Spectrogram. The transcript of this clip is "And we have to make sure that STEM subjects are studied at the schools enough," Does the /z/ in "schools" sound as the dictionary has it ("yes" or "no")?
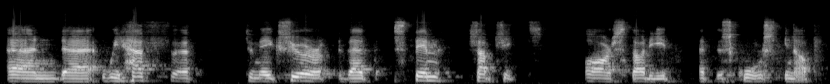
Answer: no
